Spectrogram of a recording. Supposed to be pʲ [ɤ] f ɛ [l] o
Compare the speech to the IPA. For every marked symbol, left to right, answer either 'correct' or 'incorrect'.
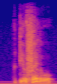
correct, correct

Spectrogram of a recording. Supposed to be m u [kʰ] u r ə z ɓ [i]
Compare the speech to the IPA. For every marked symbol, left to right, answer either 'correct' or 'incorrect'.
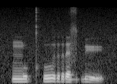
correct, incorrect

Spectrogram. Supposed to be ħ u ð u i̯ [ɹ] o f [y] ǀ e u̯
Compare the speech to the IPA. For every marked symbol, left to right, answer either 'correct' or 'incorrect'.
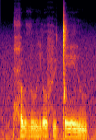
incorrect, correct

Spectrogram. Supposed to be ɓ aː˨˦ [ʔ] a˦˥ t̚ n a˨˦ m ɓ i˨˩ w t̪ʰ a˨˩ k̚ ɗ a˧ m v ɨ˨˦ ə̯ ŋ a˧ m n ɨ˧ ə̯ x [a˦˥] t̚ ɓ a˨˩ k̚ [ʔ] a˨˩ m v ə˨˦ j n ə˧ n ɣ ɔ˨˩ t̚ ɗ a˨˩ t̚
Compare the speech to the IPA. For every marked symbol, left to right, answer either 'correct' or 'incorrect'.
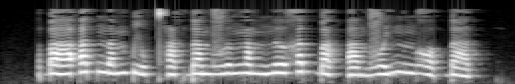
correct, correct, correct

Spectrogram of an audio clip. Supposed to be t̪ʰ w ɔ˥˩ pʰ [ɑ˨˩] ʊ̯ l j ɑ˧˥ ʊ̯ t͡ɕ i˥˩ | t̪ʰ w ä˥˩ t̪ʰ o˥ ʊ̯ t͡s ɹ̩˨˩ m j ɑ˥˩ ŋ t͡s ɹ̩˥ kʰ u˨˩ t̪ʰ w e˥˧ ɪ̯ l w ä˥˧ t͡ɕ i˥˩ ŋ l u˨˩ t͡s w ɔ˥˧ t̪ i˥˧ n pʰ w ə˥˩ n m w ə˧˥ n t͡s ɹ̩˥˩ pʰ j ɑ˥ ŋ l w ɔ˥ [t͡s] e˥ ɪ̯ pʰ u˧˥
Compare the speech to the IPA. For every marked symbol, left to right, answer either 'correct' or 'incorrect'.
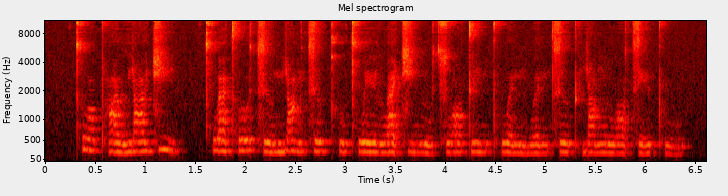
correct, correct

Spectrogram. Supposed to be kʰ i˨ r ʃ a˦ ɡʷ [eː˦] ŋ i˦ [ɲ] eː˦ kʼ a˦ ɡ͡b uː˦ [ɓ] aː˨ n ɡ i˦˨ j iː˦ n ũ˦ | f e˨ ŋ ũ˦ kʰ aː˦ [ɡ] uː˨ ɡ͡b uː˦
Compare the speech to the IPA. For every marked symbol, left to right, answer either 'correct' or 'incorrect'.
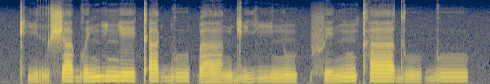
incorrect, correct, correct, incorrect

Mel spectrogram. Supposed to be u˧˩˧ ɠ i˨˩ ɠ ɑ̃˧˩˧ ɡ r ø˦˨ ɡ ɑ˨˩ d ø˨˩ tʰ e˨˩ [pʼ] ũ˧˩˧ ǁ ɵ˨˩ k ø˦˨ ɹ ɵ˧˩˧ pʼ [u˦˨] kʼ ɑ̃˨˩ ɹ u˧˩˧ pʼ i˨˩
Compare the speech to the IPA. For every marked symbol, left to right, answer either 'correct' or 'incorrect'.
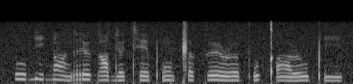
correct, correct

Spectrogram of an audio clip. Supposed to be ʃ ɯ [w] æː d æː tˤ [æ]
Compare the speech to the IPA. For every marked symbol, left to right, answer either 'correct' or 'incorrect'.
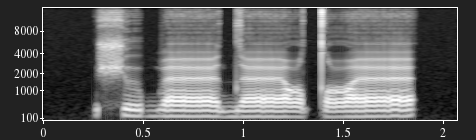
incorrect, correct

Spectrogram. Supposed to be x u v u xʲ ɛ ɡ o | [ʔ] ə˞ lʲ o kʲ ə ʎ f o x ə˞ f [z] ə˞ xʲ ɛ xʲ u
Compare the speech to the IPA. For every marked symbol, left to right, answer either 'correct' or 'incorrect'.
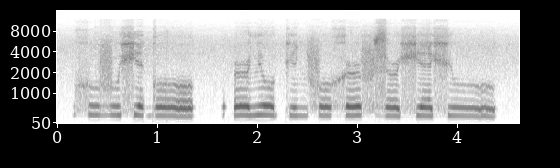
correct, correct

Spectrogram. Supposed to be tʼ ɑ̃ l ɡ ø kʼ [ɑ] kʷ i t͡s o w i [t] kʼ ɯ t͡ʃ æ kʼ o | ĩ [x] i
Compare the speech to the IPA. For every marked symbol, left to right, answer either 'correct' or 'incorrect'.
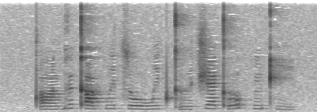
correct, correct, incorrect

